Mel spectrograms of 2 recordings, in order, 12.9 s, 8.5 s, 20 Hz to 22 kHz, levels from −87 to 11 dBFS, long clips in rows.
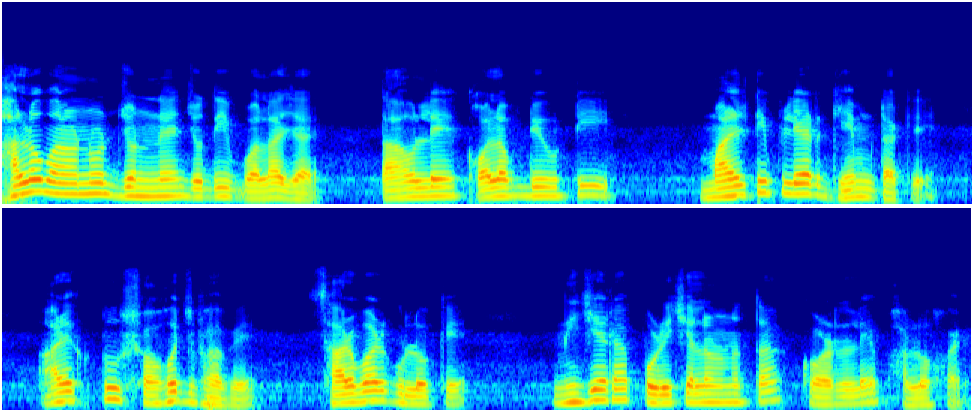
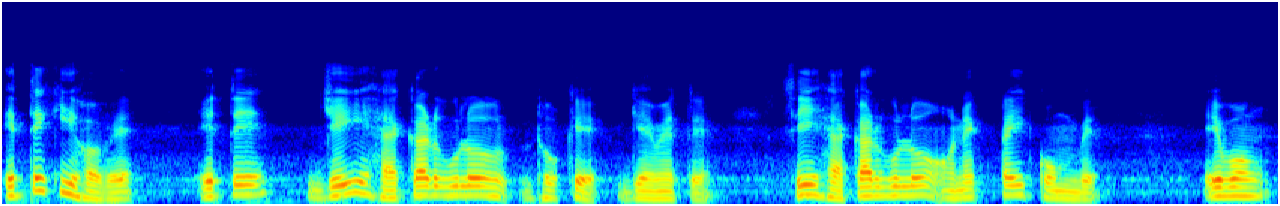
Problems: none marked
